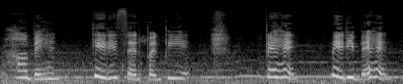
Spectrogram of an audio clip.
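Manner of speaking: high, tearful cries of recognition; overwhelmed at finding a lost sister; emotional reunion. A narrator's reading. Long-lost twins recognise each other, overcome with emotion.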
